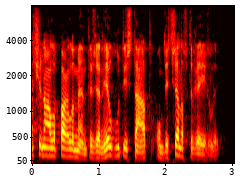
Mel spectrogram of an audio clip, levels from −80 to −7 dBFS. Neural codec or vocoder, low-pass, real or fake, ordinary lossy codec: codec, 16 kHz, 16 kbps, FunCodec, trained on LibriTTS, 50 frames a second; none; fake; none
